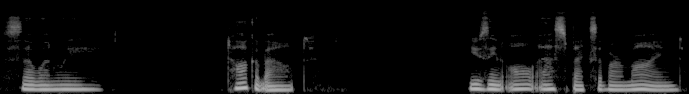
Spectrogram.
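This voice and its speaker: A woman leading a hypnotic guided meditation in a soothing, measured way, pausing often between short phrases. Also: deep voice, flat delivery, warm tone, no room sound, studio quality. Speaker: hypnotist guiding listeners.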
